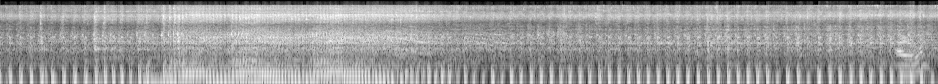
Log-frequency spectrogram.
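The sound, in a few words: motorcycle engine running after starting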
